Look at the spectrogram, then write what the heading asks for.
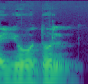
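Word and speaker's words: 여덟: letter का यूज हो तो यह थर्ड वाला पढ़ा जाएगा यो दुल वो जो बीएप है वो प्रोनाउंस यहां पर नहीं होगा वो साइलेंट होगा एट को यदल पढ़ते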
